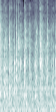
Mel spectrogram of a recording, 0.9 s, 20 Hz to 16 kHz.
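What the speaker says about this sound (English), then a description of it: "I'm typing here" Typing on a computer keyboard while testing the search box of a Windows 10 PC: a steady run of quick, close key clicks filling the short moment.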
